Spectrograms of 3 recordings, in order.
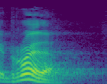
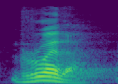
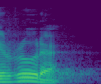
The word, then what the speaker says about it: Rueda: Rueda. You know, like, the R in Spanish is so complicated. The brrr, little twist in there, like, it's like some letters in English I can get, right?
